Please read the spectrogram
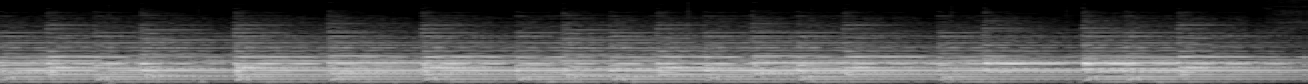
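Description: Piano-like software instrument in Ableton Live, played from the Fingertip MIDI iPad app: the right hand swipes up and down the rows, bringing in new notes in even time about twice a second, over low notes held by the left hand.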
